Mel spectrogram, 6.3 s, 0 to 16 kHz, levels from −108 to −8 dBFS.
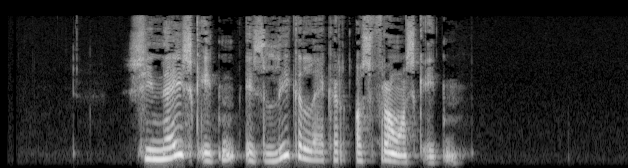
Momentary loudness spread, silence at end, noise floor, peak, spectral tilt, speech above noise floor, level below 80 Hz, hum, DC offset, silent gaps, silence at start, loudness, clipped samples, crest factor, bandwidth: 13 LU; 1.7 s; -81 dBFS; -8 dBFS; -4 dB/octave; 55 dB; -80 dBFS; none; under 0.1%; none; 1.3 s; -26 LUFS; under 0.1%; 20 dB; 11.5 kHz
